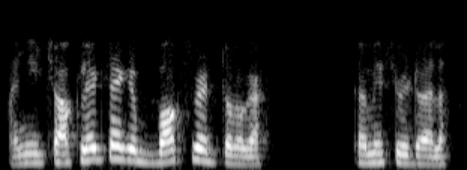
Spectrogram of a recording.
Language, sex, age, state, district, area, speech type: Marathi, male, 30-45, Maharashtra, Nanded, rural, conversation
